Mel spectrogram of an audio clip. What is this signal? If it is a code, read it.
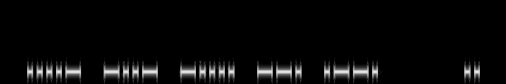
Morse code, heard as a keyed tone, about 25 wpm, spaced as for 20 wpm, 570 Hz. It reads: 4X6GP I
